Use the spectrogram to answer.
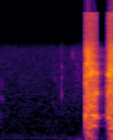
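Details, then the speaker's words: Adult coughing during a recording: two short, loud cough bursts after near silence. "Sorry guys if this sound is so loud when I cough. Realized that in the last episode."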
